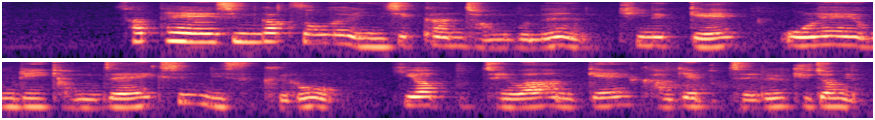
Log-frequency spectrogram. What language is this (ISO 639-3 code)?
kor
